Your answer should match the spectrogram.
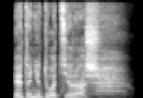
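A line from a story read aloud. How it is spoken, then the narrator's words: Father, tired. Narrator (Russian): устало сказал папа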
